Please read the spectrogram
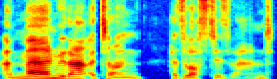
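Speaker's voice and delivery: ordinary talk, nothing marked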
